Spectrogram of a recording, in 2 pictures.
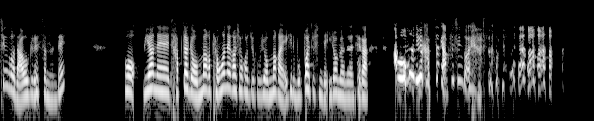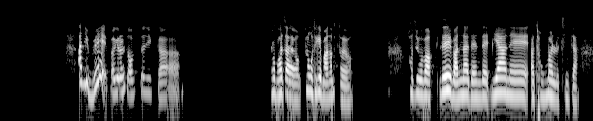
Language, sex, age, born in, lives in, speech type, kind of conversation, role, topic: Korean, female, 35-39, South Korea, United States, conversation, unstructured, none, 친구와의 약속을 자주 취소하면 어떤 기분이 드나요?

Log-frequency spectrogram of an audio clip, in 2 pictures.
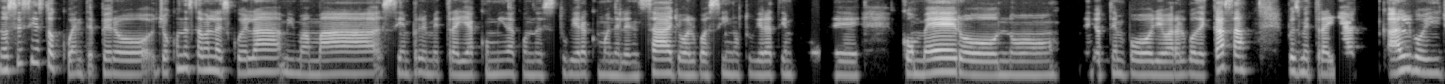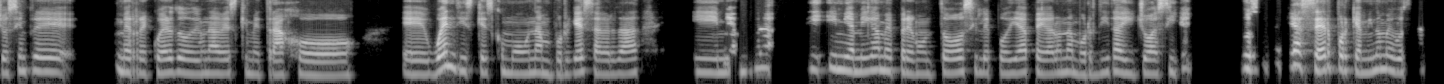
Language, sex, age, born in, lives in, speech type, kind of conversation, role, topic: Spanish, female, 30-34, United States, United States, conversation, unstructured, none, ¿Tienes algún recuerdo especial asociado con alguna comida?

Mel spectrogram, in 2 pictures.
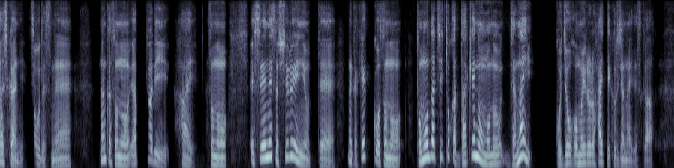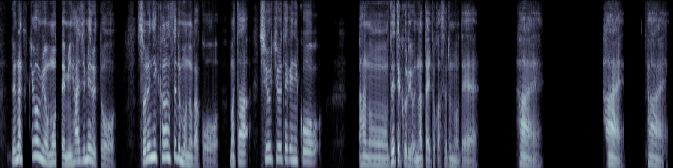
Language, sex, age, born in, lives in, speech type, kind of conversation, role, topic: Japanese, male, 60-64, Japan, Japan, conversation, unstructured, none, SNSの影響は良いと思いますか、それとも悪いと思いますか？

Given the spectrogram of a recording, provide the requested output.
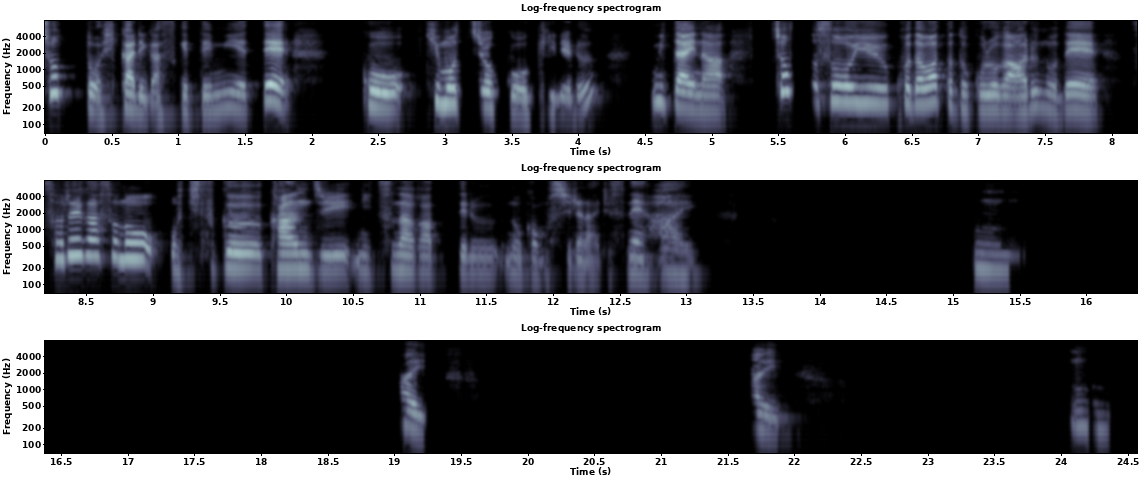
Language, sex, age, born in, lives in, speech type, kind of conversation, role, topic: Japanese, female, 35-39, Japan, Japan, conversation, podcast, guest, 家でいちばん落ち着く場所はどこですか？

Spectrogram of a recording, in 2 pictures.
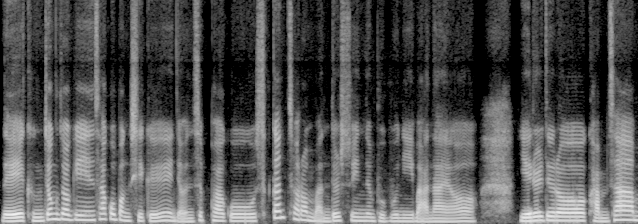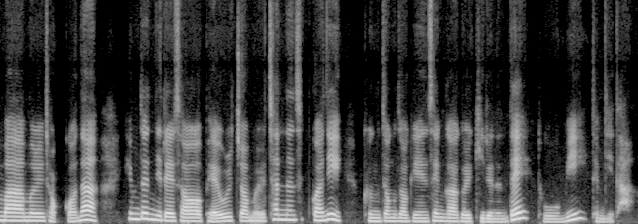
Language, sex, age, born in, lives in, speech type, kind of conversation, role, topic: Korean, female, 35-39, South Korea, South Korea, read, expert-assistant, expert, 왜 어떤 사람들은 어려운 상황에서도 긍정적으로 생각할까요?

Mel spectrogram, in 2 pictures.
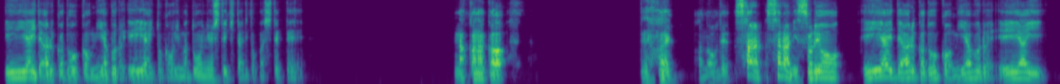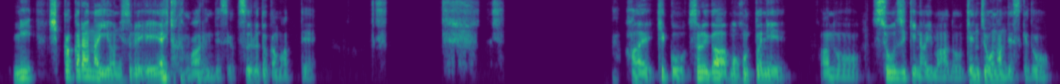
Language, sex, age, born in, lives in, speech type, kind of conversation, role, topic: Japanese, male, 25-29, Japan, Japan, conversation, unstructured, none, テクノロジーは私たちの生活をどのように変えたと思いますか？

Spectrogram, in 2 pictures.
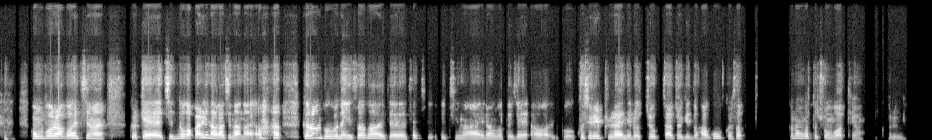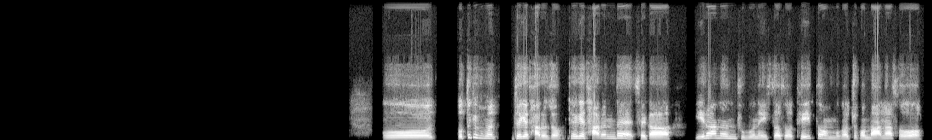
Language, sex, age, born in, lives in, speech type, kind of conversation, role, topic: Korean, male, 30-34, South Korea, France, conversation, unstructured, none, 기술이 바꿔 놓은 일상의 변화 중에서 가장 놀라운 것은 무엇인가요?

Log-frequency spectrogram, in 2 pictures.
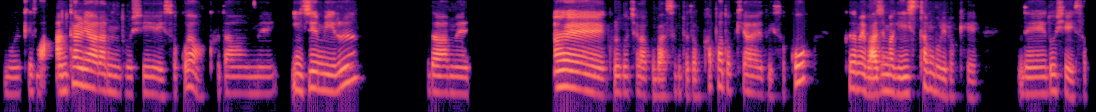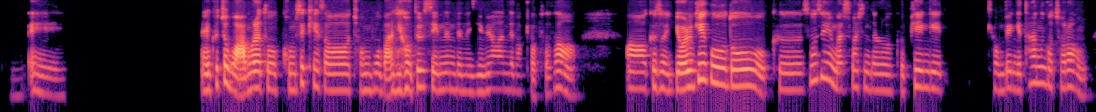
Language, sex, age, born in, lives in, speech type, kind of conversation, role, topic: Korean, female, 40-44, South Korea, United States, conversation, unstructured, none, 가장 인상 깊었던 자연 명소는 어디인가요?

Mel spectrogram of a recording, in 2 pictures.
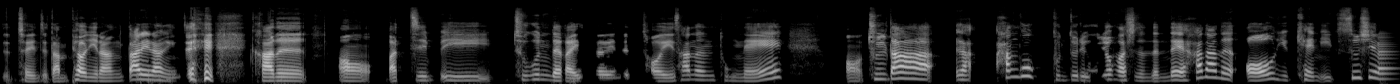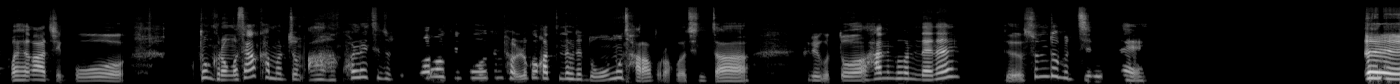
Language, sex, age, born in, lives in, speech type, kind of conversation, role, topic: Korean, female, 35-39, South Korea, United States, conversation, unstructured, none, 가족과 함께 가고 싶은 맛집은 어디인가요?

